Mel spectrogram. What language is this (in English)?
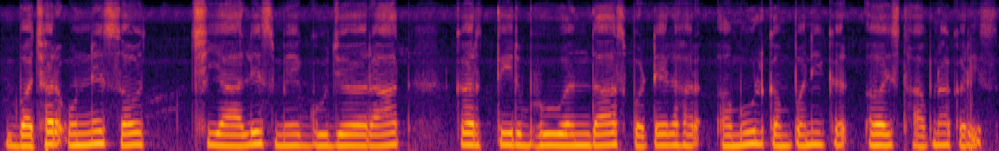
Chhattisgarhi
